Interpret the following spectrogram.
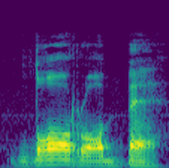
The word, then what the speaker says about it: ضرب: They form the Arabic word he struck, which is pronounced ضرب, with the accent on the last syllable.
